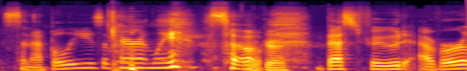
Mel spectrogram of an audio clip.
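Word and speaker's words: Cinépolis: Yes, but it's like a Mexican theater chain, and it is like I thought it was Cineopolis for the longest time, but it's pronounced Cinepolis apparently.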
